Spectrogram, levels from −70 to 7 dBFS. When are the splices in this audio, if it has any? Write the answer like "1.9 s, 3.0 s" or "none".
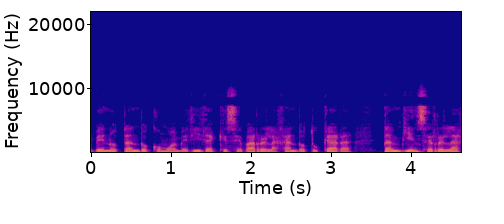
none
